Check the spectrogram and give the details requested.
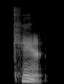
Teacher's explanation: pronunciation between the positive form can and the negative form can't sometimes you can hear the letter T when we say can't but other times it is harder to hear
